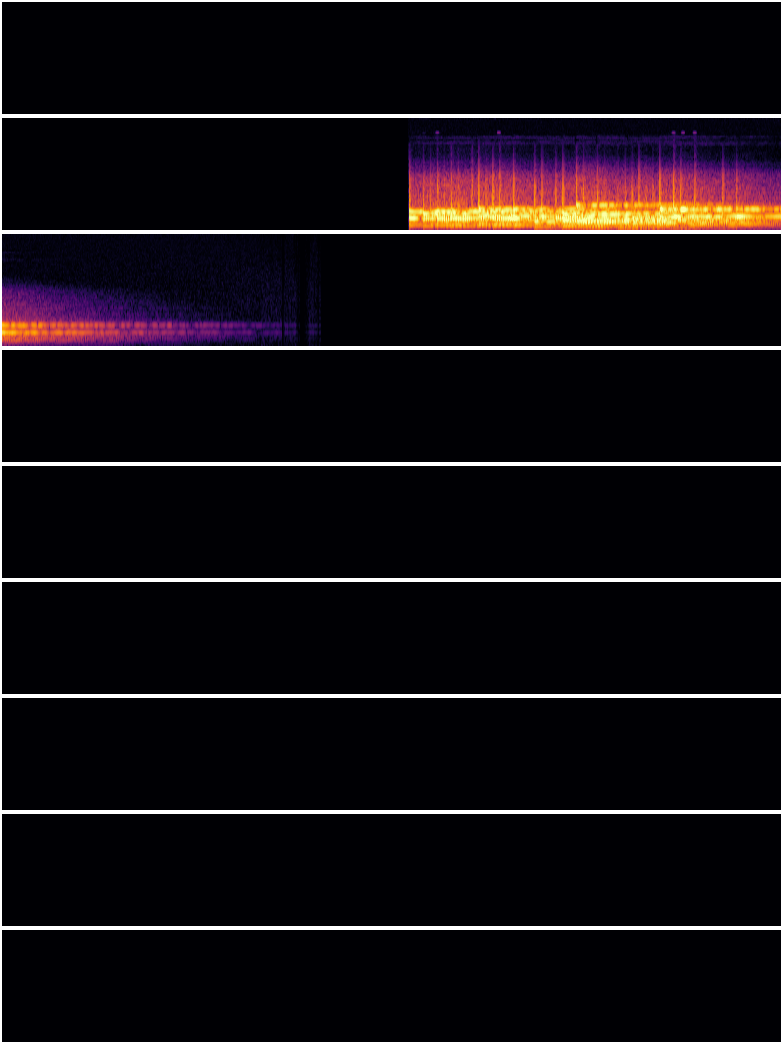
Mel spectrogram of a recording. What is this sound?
at peace with the ambience
ambient, relaxing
